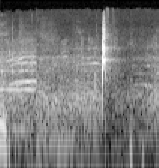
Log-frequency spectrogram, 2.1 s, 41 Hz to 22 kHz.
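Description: Faint ballpark background, then a single sharp crack about 1.4 s in: a bat meeting a pitched baseball, the contact that starts a ground-ball double play.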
